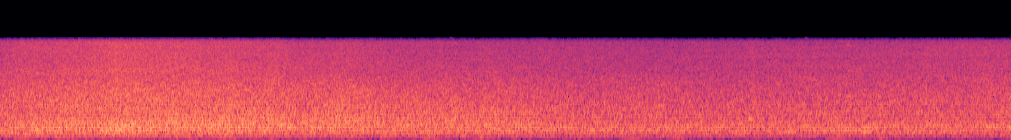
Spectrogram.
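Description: Ocean surf breaking on rocks below a cliff: a steady wash of noise that swells a little in the first few seconds.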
